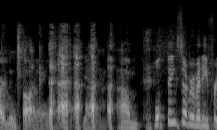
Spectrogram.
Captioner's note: laughs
